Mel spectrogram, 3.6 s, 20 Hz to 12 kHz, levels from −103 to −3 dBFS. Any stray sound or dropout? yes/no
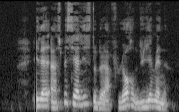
yes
